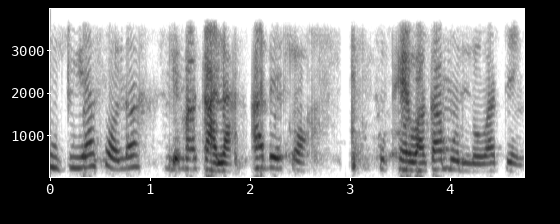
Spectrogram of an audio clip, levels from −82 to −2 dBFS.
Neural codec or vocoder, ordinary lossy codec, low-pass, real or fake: vocoder, 22.05 kHz, 80 mel bands, WaveNeXt; none; 3.6 kHz; fake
